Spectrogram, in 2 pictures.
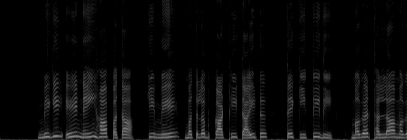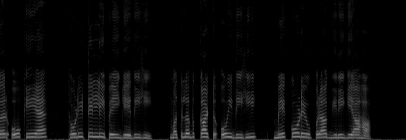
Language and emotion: Dogri, neutral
